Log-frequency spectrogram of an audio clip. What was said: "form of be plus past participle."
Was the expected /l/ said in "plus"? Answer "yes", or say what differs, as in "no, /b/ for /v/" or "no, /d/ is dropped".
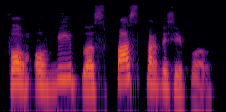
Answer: yes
